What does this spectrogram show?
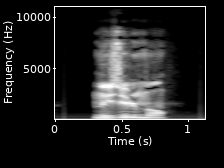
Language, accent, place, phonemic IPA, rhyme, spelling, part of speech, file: French, France, Lyon, /my.zyl.mɑ̃/, -ɑ̃, musulman, noun / adjective, LL-Q150 (fra)-musulman.wav
- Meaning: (noun) Muslim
